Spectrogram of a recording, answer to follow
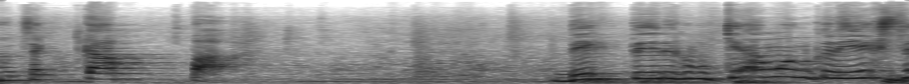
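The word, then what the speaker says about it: kappa: আর চুম্বক প্রবণতাকে আমি কে দিয়ে প্রকাশ করব, বাট এর আসল উচ্চারণ হচ্ছে কাপ্পা।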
